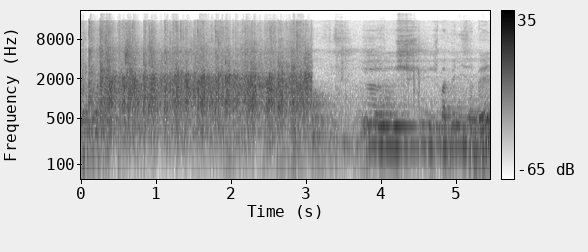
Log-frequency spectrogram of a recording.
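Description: Loud audience applause fills the room for about three seconds, then drops away to quieter scattered clapping while a voice speaks over it.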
